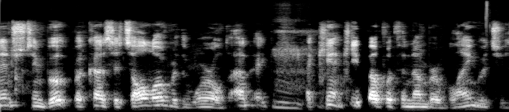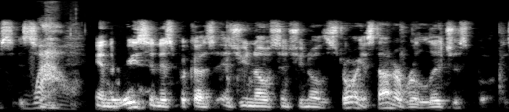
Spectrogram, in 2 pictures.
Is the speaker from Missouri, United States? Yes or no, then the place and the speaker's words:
no; Texas, United States; also born or lived in San Antonio, Texas / South America; I'm from Texas, although I've lived most of my life in San Antonio, Texas.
